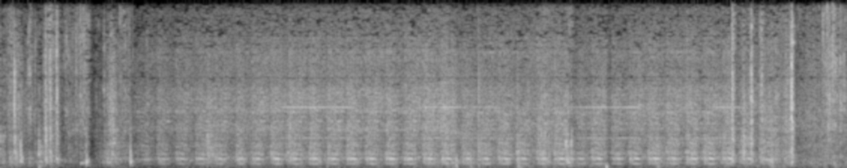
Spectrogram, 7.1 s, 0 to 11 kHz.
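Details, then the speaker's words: 2009 Toyota Matrix 1.8 L with a no-crank complaint, after a replacement ECM and a fuse fix: steady rhythmic cranking, about three beats a second, with no firing. The no-crank is fixed but it still cranks without starting; cause unconfirmed. "now just keep on cranking but at least we fix uh one problem you know the knock rank and now the car just crank but not start"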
